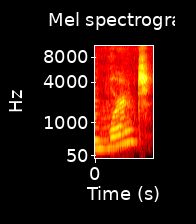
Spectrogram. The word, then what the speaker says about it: weren't: They weren't hungry. Now, ojo, la pronunciación, weren't. Una sílaba, no dos. No decimos weren't ni weren't, ok, decimos weren't, weren't, y con T al final.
